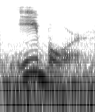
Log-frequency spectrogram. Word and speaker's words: Ybor: is called this area we were calling it yber city that is incorrect and we now know it is incorrect it is ebore so it's spelled YB o r and it say pronunciated ebore I don't like it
